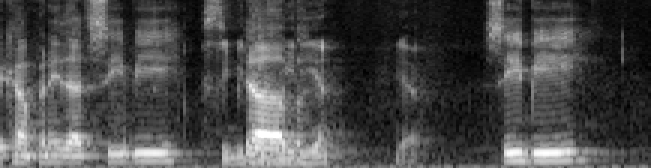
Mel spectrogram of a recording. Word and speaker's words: CBW: CBDUB, right? Yep. CBDub Media. All right, I'll Yep. make sure I pronounce it right Oh, so yeah, you everybody got it right.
